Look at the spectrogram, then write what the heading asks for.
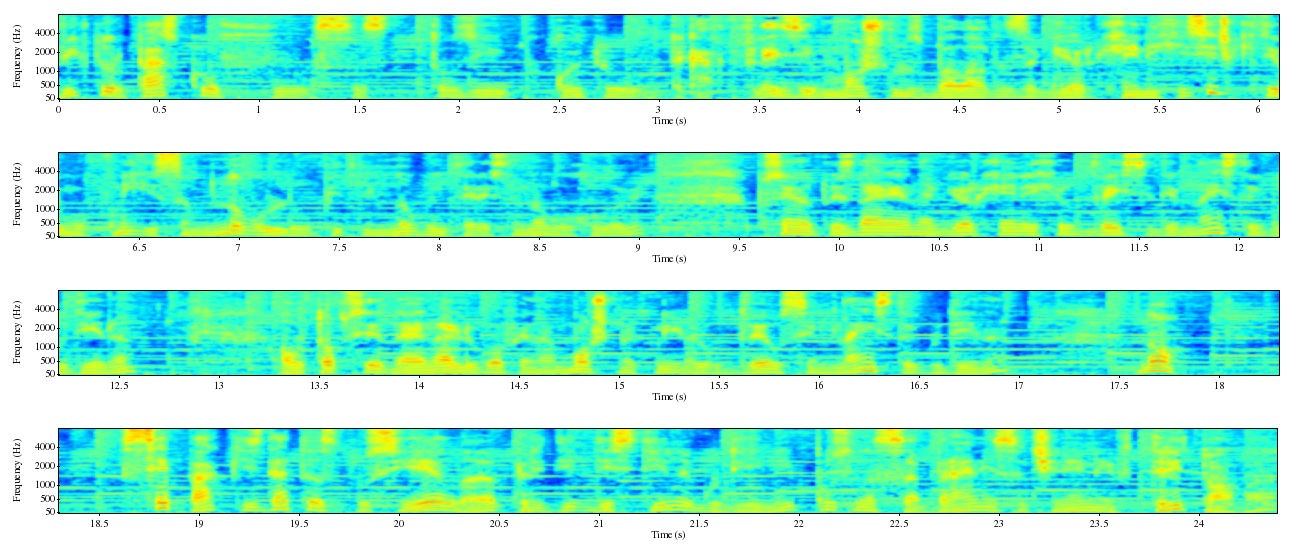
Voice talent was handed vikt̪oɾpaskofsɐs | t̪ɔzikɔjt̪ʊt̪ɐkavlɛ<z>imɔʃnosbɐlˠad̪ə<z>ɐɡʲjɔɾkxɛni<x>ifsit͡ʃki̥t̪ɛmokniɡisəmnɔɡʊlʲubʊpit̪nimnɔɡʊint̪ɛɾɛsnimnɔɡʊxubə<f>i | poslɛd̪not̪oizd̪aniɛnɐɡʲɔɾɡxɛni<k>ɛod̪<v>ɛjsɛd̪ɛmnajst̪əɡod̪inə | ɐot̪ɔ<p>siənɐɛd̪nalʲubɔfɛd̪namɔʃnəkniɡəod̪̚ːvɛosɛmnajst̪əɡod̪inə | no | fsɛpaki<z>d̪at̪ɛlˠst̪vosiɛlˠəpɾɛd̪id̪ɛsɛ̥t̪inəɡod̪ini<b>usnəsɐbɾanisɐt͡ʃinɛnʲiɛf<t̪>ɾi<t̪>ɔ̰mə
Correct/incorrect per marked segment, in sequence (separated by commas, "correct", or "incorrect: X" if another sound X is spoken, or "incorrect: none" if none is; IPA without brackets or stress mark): correct, correct, correct, incorrect: v, incorrect: x, correct, correct, correct, incorrect: p, correct, correct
